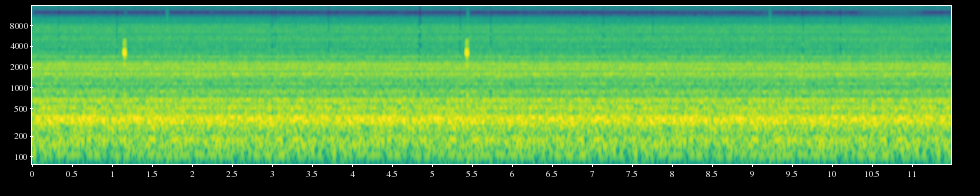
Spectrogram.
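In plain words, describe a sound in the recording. Air rushes steadily past a gliding aircraft's cockpit.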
